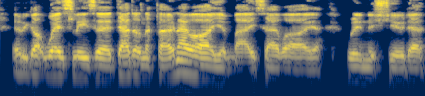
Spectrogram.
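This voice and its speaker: This speaker is a man with a British accent. He goes along at a fairly quick pace. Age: 60s. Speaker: gym owner and bodybuilding channel host. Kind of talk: casual live-stream chat. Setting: studio. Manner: animated, swearing freely.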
